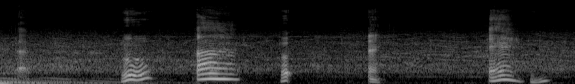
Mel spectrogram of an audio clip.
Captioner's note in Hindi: तालियाँ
